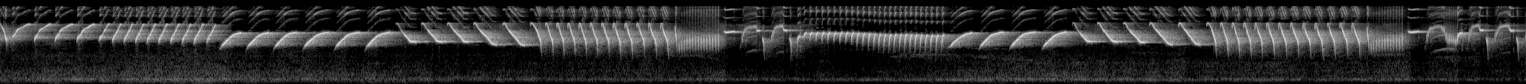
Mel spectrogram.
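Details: Canary song intended to make other canaries answer: a long varied performance of high rapid trills, repeated upswept whistles and buzzy rolls, switching between phrases every second or two without pause.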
